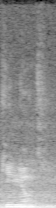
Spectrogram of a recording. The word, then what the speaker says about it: Quinones: I believe, check that actually, got the name wrong last time. It will be Jericho Quinones. Yeah, exactly, Quinones.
